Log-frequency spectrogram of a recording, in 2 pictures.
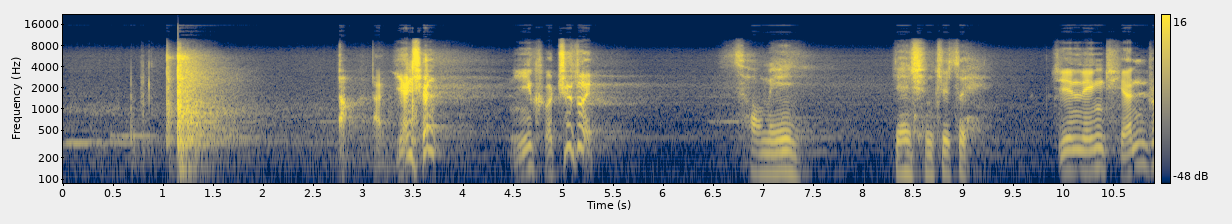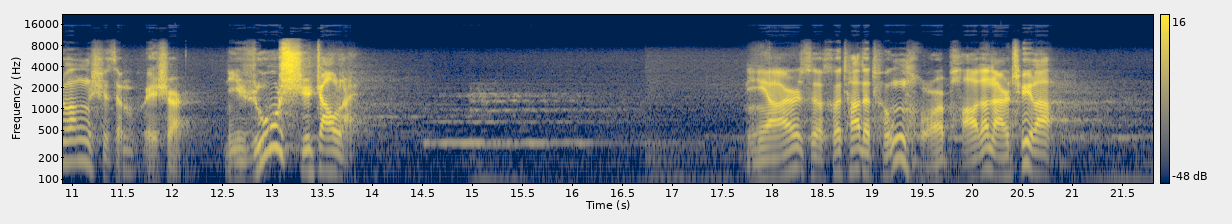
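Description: A middle-aged man speaks sternly and loudly.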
